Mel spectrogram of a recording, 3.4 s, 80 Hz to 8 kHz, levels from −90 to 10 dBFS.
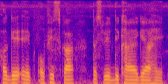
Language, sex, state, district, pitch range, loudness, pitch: Hindi, male, West Bengal, Alipurduar, 115-125 Hz, -16 LUFS, 120 Hz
